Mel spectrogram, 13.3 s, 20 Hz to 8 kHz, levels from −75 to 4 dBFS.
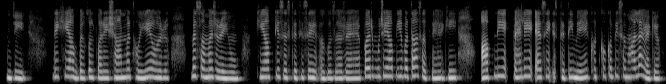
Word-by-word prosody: जी। 235 -1 +2 0.5
देखिए 290 +1 -5
आप 285 -2 0
बिल्कुल 250 +1 0
परेशान 245 +1 +3
मत 280 0 -3
होइए 250 +2 +4
और 255 -2 +1 0.6
मैं 315 - 0
समझ 285 -3 0
रही 240 -3 +5
हूँ 225 -1 +2 0.3
कि 275 - -2
आप 275 0 -1
किस 280 -2 -5
स्थिति 250 0 -2
से 260 0 +2
अ, 240 +1 -7
गुज़र 235 +1 0
रहे 235 -1 0
हैं। 235 0 +1
पर 300 +2 -1
मुझे 300 +1 -3
आप 305 0 -3
ये 310 0 -4
बता 305 +1 -1
सकते 250 -6 -3
हैं 240 +1 +4
कि 255 +1 +3 0.5
आपने 305 +5 +3 0.2
पहले 280 +3 0 0.2
ऐसी 285 +1 -5
स्थिति 265 +1 -1
में 255 +1 +5
ख़ुद 285 -1 -8
को 305 - -8
कभी 300 +1 -7
संभाला 290 +2 -3
है 260 -9 +1
क्या? 230 0 0
265 Hz, 180 wpm, -23 LUFS, 245-290 Hz, 0.6 s, रही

